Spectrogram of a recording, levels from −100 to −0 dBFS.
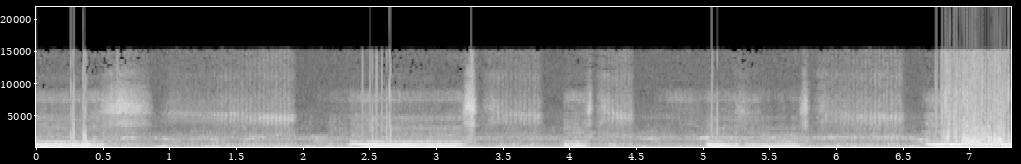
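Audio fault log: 0.26–0.61 s, 2.45–2.66 s, 3.25–3.27 s, 5.06–5.11 s and 6.74 s to the end, integer overflow: loud peaks push past the largest value the integer format can hold, by about 1 to 5 dB, and instead of being held at the limit they wrap around to the opposite extreme. Each over-limit peak jumps across the full range, so these passages crack violently, far harsher than clipping, worst in the final stretch where the overdrive is greatest.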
